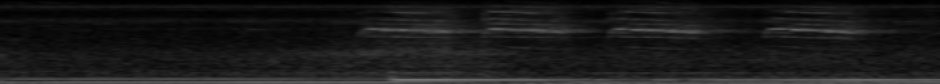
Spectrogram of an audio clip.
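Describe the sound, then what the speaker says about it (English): A bird at a crystal mine in Herkimer County gives a few short, repeated chirping calls over a steady low hum, moderately faint and apparently some distance away, with no one speaking. "What is that bird talking about?"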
